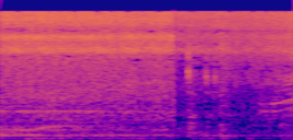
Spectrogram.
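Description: Quiet room background: a low steady hum with faint distant voices, dropping off abruptly about a second and a half in.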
